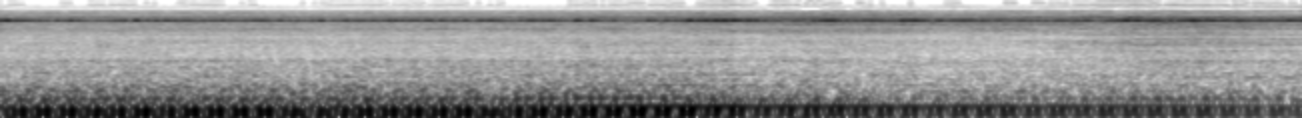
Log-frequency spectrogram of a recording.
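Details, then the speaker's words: Chevy Caprice box Chevy cold idle after three months sitting, battery terminal retightened; steady even low rumble with high fan hiss over it, no knocks or stumbles, healthy cold idle. "i'm glad you guys got to see the and hear the caprice run man it's been a long time since i heard that sound y'all so it was a pleasant sound to hear man she's running good"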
